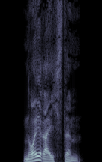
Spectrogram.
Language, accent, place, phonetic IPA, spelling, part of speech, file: German, Germany, Berlin, [ˈnɔɪ̯ˌʁaɪ̯çstəm], neureichstem, adjective, De-neureichstem.ogg
- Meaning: strong dative masculine/neuter singular superlative degree of neureich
